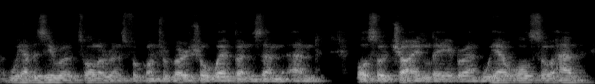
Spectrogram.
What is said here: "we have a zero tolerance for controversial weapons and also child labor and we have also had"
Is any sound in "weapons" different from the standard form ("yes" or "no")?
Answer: no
